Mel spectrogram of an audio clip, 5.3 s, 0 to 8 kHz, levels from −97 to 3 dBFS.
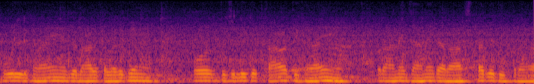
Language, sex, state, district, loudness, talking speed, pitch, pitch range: Hindi, male, Jharkhand, Sahebganj, -27 LUFS, 290 wpm, 115 Hz, 110-125 Hz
